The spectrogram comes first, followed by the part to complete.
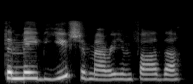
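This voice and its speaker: A woman's voice: fairly high pitch, fairly even intonation, moderate pace, mellow, close to an everyday voice. A woman playing an innocent, lovelorn young English daughter in an amateur melodrama radio play. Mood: despairing. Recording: slightly dull lo-fi recording.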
